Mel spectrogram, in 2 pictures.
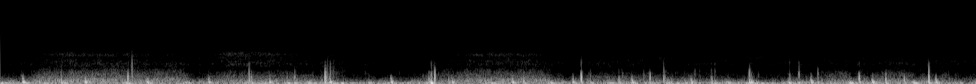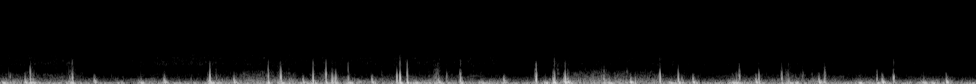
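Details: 35-year-old male, standing, recording his own heart through the mitral, tricuspid, pulmonary and aortic areas, then the right ventricle area: repeated low heartbeat thumps through a stethoscope with handling and rubbing noise as the chest piece moves; normal heart sounds.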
